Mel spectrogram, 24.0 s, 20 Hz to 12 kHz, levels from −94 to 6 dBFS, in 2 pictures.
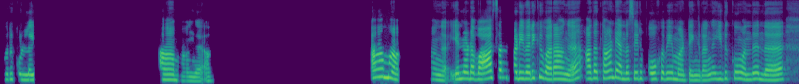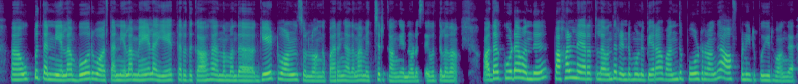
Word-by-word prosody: சுவருகுள்ளயே. 215 -2 -1 2.0
ஆமாங்க. 170 -6 -1
அ. 165 - -6 2.5
ஆமா. 290 -6 +6 0.6
அங்க. 200 -2 -1 0.2
என்னோடய 250 0 +2
வாசல் 280 +6 +5
படி 260 -1 +2
வரைக்கும் 270 +2 +1
வராங்க, 230 -2 +3 0.3
அதை 270 +1 +2
தாண்டி 295 +3 +2
அந்த 240 -1 -1
சைடு 255 0 -2
போகவே 245 +1 0
மாட்டேங்கிறாங்க. 195 0 -2
இதுக்கும் 255 +1 -2
வந்து 225 +2 0
இந்த 205 -2 0 0.7
அ - - +2 0.2
உப்பு 235 +5 -4
தண்ணியெல்லாம் 205 -2 +2
போர் 240 +3 +4
வா 200 - +2
தண்ணியெல்லாம் 195 +2 +1
மேலே 210 +1 +1 0.2
ஏத்துறதுக்காக 200 0 -2
நம்ம 185 -1 -2
அந்த 90 - -1 0.3
கேட் 235 +2 +3
வால்ன்னு 210 0 +1
சொல்லுவாங்க 170 -2 -3
பாருங்க, 180 +2 -2
அதெல்லாம் 180 +2 -3
வச்சுருக்காங்க 175 -3 -4
என்னோட 160 +1 -2
செவத்துல 175 -1 -3
தான். - - -5 0.4
அதைக்கூட 275 +2 +1 0.2
வந்து 240 0 +2 0.3
பகல் 280 +4 +3
நேரத்தில 235 -3 0
வந்து 260 +4 -1
2 215 0 -2
3 210 -1 -1
பேரா 225 +3 0
வந்து 230 +3 -2
போடுறாங்க, 230 +1 0
ஆஃப் 240 0 -4
பண்ணீட்டு 215 -1 -4
போயிருவாங்க. 180 -3 -3
215 Hz, 130 wpm, -23 LUFS, 195-245 Hz, 2.5 s, ஆமா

